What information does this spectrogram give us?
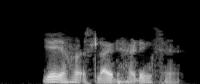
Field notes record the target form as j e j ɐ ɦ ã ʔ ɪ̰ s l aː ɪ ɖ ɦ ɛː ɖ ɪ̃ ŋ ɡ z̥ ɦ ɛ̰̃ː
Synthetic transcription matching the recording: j e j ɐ ɦ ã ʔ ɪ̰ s l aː ɪ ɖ ɦ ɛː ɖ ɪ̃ ŋ ɡ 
